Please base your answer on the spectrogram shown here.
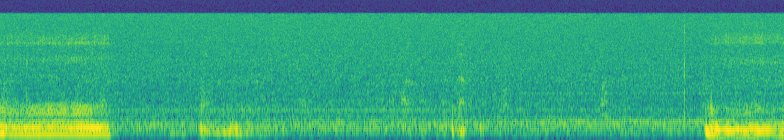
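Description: Rumbling snores from a sleeping dog, two clear snores with quiet breathing between; ordinary snoring.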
